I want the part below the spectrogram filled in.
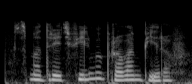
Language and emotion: Russian, neutral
